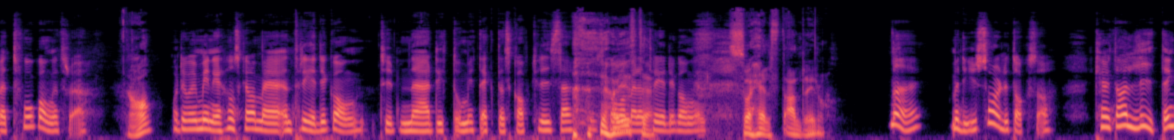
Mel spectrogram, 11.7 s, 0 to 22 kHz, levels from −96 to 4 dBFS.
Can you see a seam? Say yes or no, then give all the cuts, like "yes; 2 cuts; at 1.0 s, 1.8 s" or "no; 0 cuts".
no; 0 cuts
